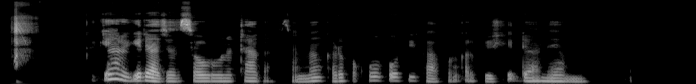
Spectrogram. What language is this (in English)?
Hausa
